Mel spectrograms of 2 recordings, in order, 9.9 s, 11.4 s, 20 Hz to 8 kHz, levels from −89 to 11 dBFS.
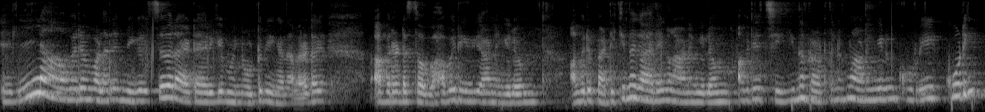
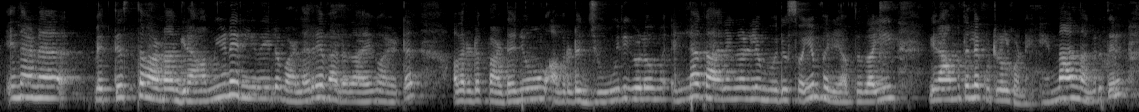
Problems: none marked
